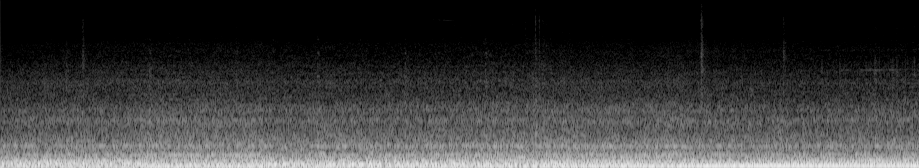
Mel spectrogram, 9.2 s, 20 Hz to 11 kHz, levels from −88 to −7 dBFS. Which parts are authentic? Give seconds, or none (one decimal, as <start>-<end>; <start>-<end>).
1.2-2.2; 2.7-5.2; 7.7-9.2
